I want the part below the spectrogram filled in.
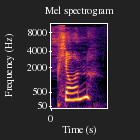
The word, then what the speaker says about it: Pyun: His name is P-Y-U-N. Pyun? Albert Pyun. – Oh, no, you're pronouncing it wrong. It's Albert Pyun.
